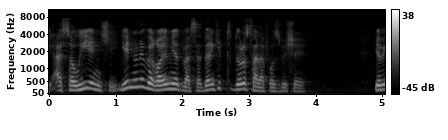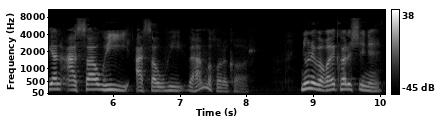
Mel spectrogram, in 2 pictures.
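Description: A man with a high, gravelly voice lectures a class. He explains grammar point by point and keeps stopping to quiz his students. The recording sounds dull and muffled. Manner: explains step by step, asks students questions. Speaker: religious studies teacher.

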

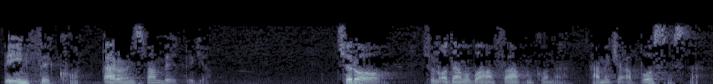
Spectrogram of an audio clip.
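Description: A male preacher giving a religious sermon, swinging between fervent shouting and hushed low tones, asking his listeners rhetorical questions. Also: expressive, gravelly, highs cut off.

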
